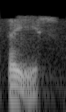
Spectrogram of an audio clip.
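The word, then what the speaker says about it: Fils: F-I-L-S, I think it's pronounced Feast.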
